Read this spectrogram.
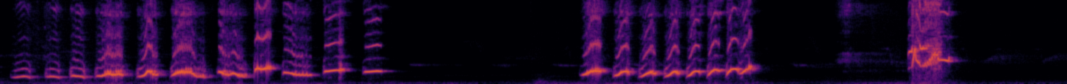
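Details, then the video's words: White-rumped shama song used as a lure for caged birds, loud ngeplong style: a rapid tumbling series of varied chirps and twitters, a quieter pause, a second fast rising burst, then a harsh squawk. "murai batu gacor ngeplong PANCINGAN murai batu agar bunyi jadikan burung murai gacor EMOSI NYAUT"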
